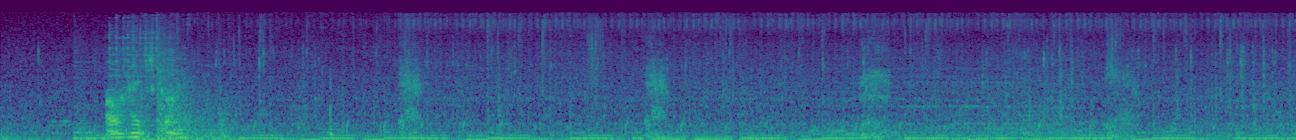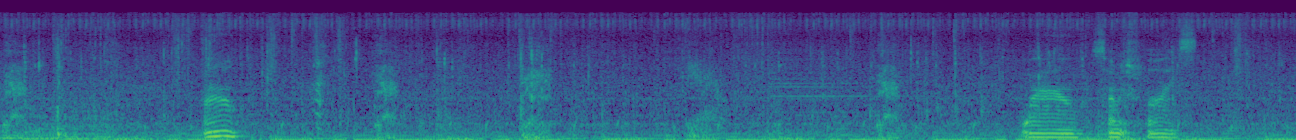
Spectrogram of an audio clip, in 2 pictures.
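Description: A monster lets out deep, gurgling roars.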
